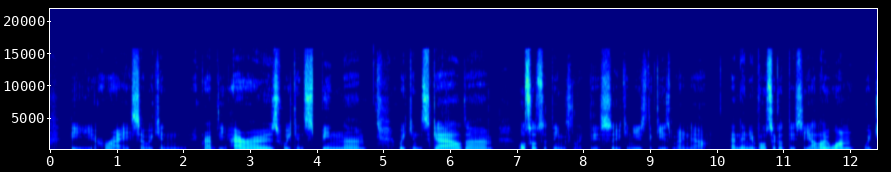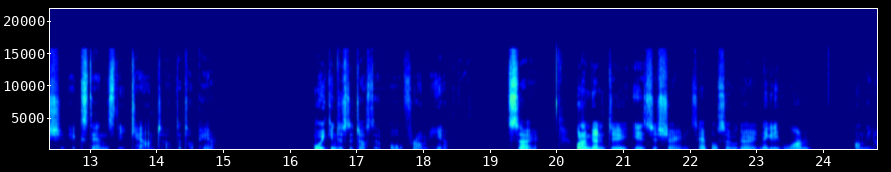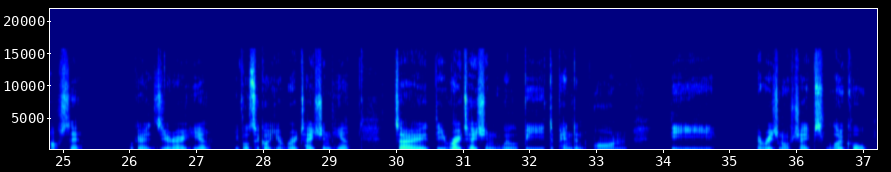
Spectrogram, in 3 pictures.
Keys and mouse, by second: 1.5-2.2 drag, 2.7 middle drag, 3.6-4.2 drag, 5.1-5.8 drag, 6.6 ctrl+z, 7.2 ctrl+z, 7.8 ctrl+z, 11.4-13.3 drag, 18.4 click, 19.8-20.3 middle drag, 21.4-23.9 drag, 25.8 click, 28.1-29.1 drag, 29.6 ctrl+z, 31.0-32.3 drag.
